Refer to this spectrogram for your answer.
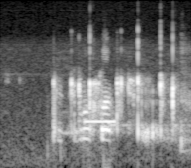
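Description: Telephone dialing and line tones of a call placed to an office in Barnaul, Russia, start abruptly after a brief silence, a dense burst of electronic beeps and tonal chirps filling the rest of the moment, fairly loud.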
